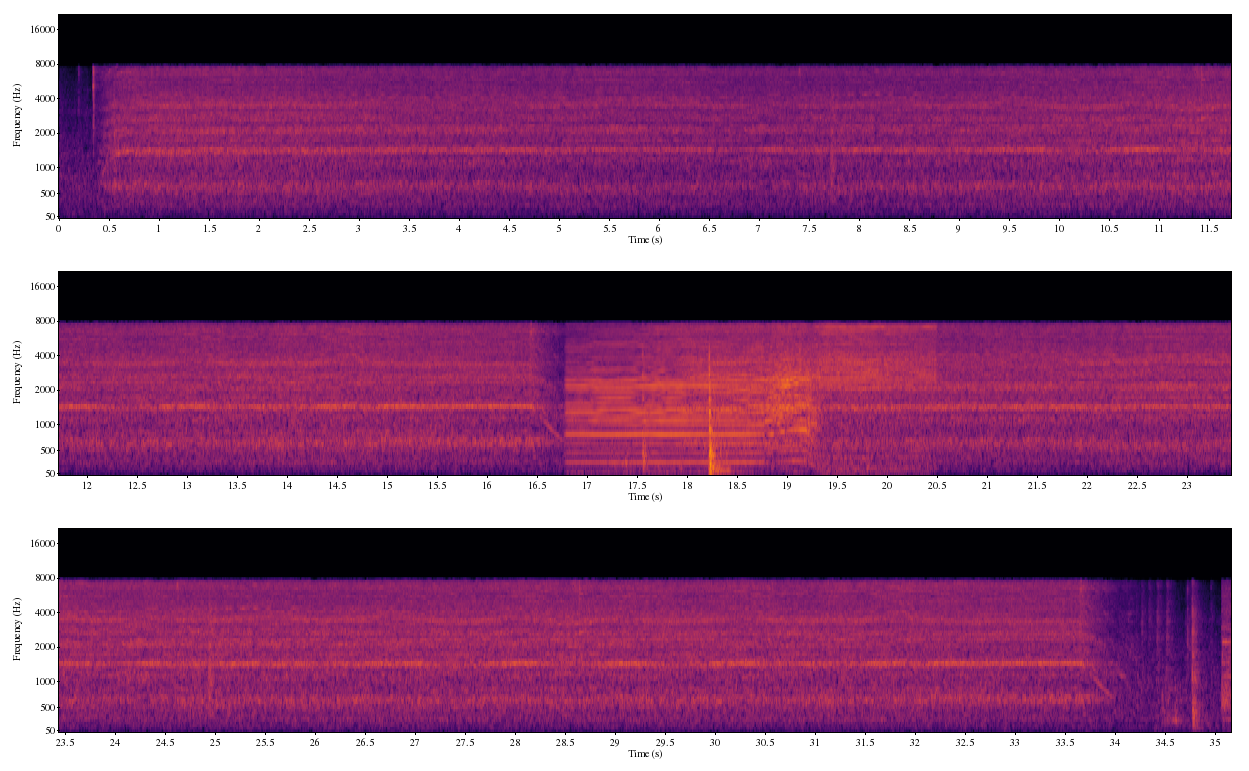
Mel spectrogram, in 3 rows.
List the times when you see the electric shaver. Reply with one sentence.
The electric shaver can be heard from 16.8 to 20.6 s.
